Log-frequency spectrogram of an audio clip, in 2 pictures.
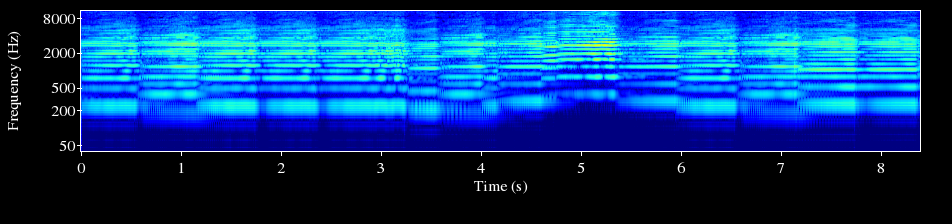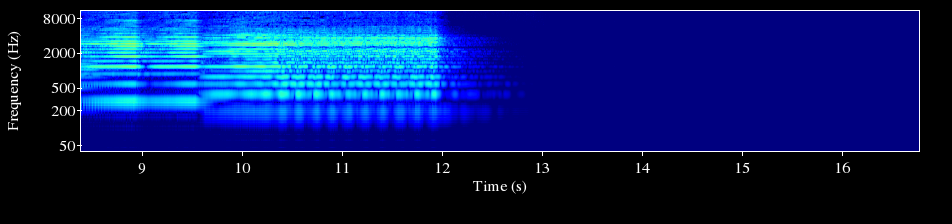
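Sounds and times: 
viola duet: 0.0s - 12.4s.

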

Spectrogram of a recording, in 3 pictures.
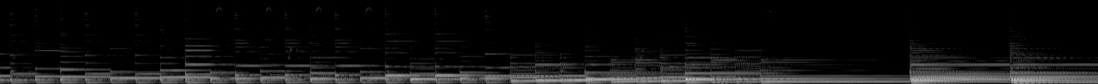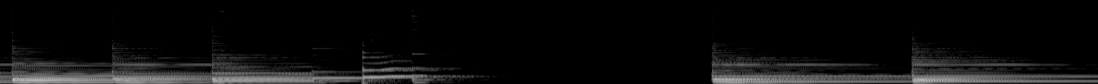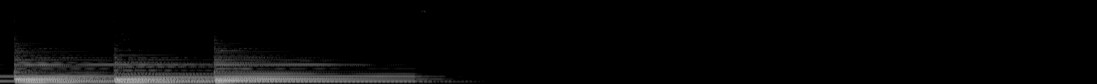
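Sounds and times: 
guitar prelude: 0.0s - 15.7s, 18.1s - 26.4s.

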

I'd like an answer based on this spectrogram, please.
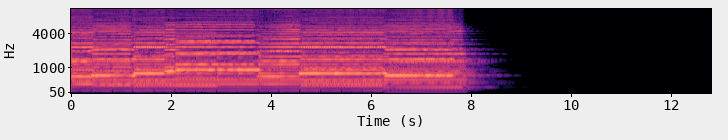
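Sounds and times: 
flexible mixed ensemble of 4 players: 0.0s - 8.0s.

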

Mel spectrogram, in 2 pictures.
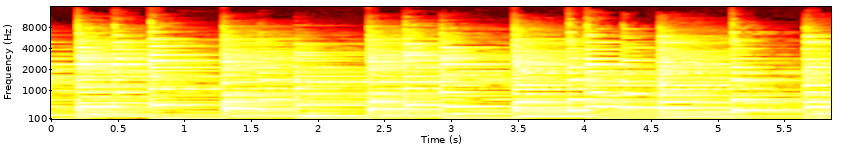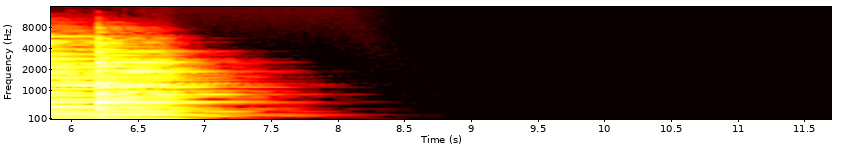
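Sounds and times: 
piano: 0.0s - 7.8s.

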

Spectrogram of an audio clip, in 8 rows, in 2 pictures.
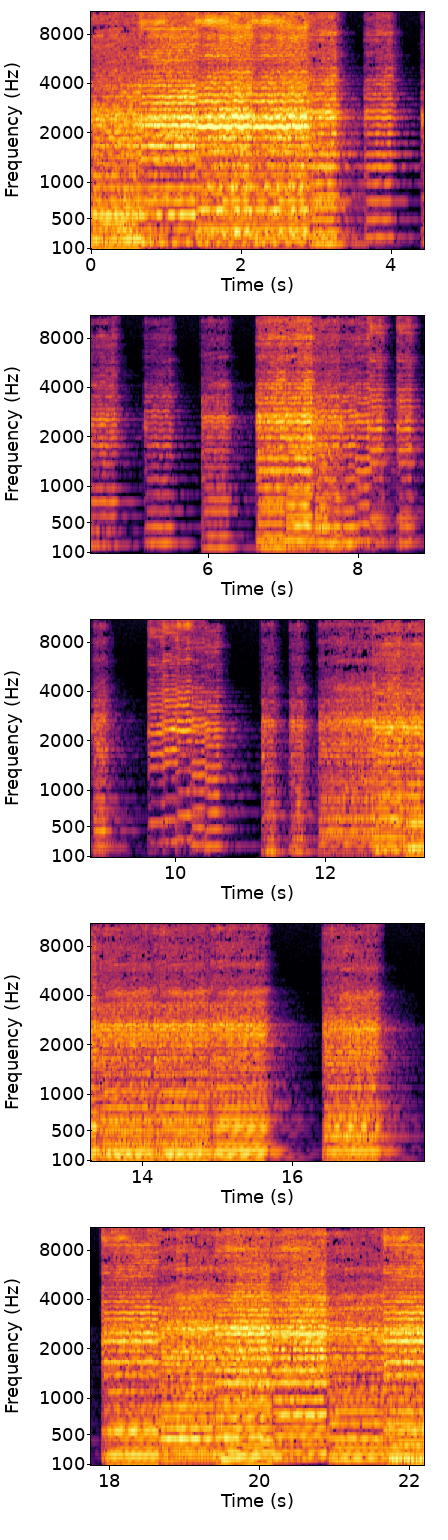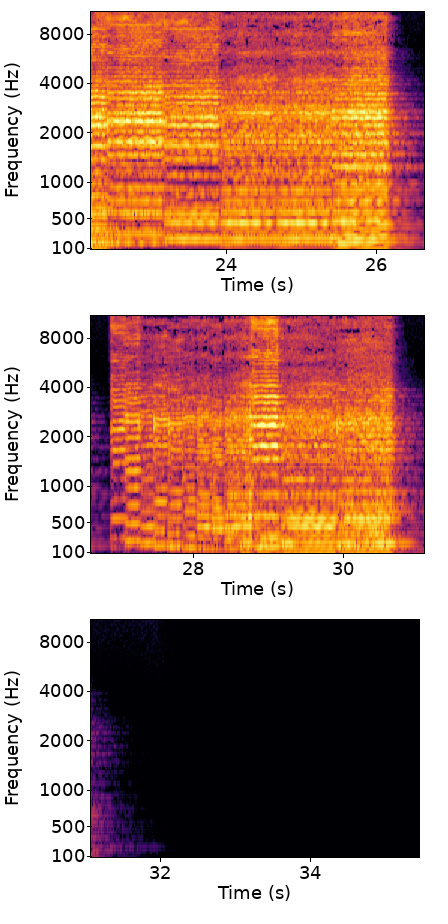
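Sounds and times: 
string trio playing a gavotte: 0.0s - 4.7s, 6.6s - 9.1s, 11.2s - 15.8s, 16.4s - 17.3s, 17.9s - 26.4s, 27.1s - 31.0s.

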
